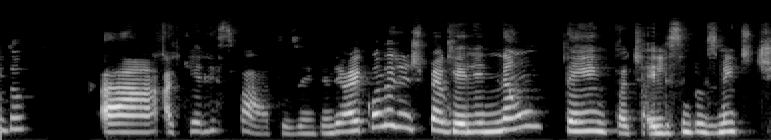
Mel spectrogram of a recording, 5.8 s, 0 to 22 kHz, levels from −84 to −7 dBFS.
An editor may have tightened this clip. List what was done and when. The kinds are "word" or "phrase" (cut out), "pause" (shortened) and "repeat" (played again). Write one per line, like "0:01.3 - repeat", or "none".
0:03.3 - phrase
0:04.1 - pause
0:04.8 - word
